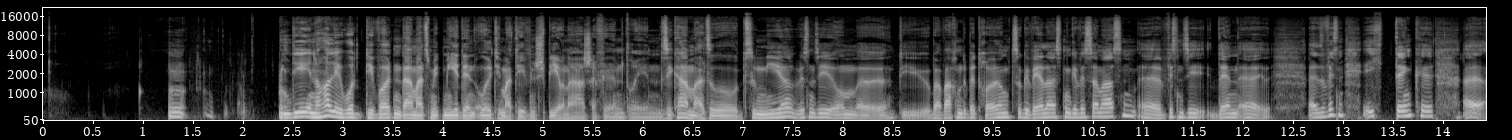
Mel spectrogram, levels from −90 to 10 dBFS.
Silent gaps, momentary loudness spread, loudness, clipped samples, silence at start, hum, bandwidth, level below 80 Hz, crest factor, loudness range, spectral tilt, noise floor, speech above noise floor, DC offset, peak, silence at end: none; 10 LU; -20 LUFS; under 0.1%; 1.25 s; none; 16.5 kHz; -42 dBFS; 16 dB; 4 LU; -5.5 dB/octave; -69 dBFS; 50 dB; under 0.1%; -4 dBFS; 0 s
